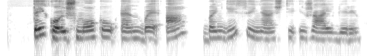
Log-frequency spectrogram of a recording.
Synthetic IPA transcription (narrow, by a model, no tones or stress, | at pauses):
t̪ɐɪkoːɪʃmoːkɐʊɛnbeɑː | bɐnʲd̪ʲiːsʲʊiːnʲæːʃʲt̪ʲɪʔiːʒɑˑlʲɡʲɛɾʲi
